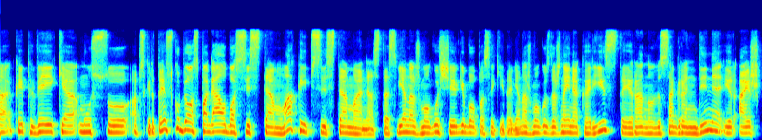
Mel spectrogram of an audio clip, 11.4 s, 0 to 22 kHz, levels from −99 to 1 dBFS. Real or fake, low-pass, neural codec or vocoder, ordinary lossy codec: real; 9.9 kHz; none; MP3, 96 kbps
